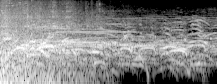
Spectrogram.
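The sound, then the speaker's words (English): A loud crash with shattering glass bursts out at the start as a car ploughs into a group of people standing outside a coffee shop and into the shop itself, then breaks up into scattered debris while several people scream and cry out for a few seconds. “The car never slowed as it plowed into them, dragging them screaming into the shop itself.”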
